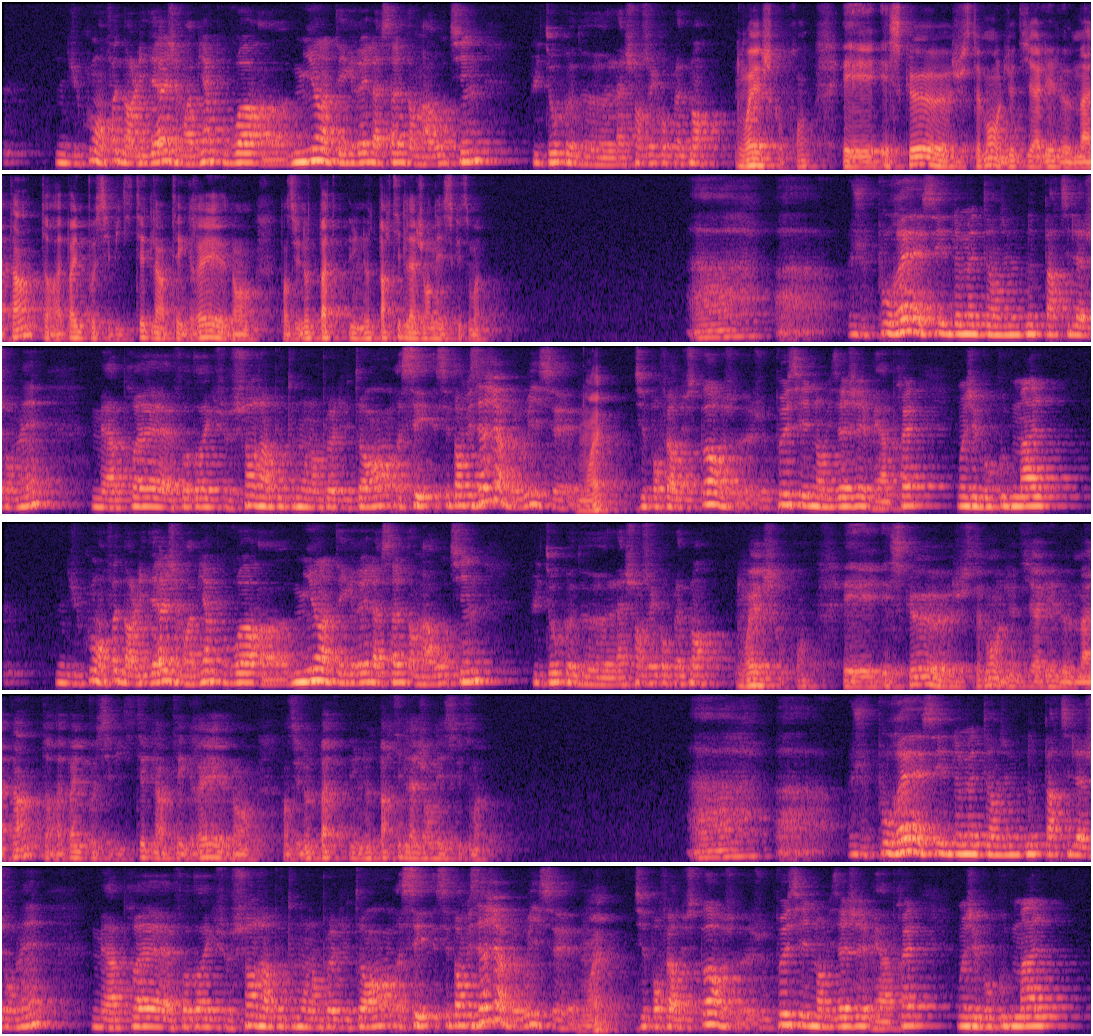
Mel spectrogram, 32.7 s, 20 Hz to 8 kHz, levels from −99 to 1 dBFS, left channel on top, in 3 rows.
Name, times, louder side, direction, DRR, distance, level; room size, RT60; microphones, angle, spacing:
voice 1, 0.5-4.8 5.3-7.0 17.7-22.2 22.7-27.5 28.1-30.9 31.3-32.2, equal, 5° left, -2 dB, 0.6 m, -24 dB
voice 2, 7.3-15.7 27.5-27.8, left 4 dB, 65° left, 7 dB, 0.3 m, -27 dB
3.2 x 2.9 x 3.0 m, 0.98 s
head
